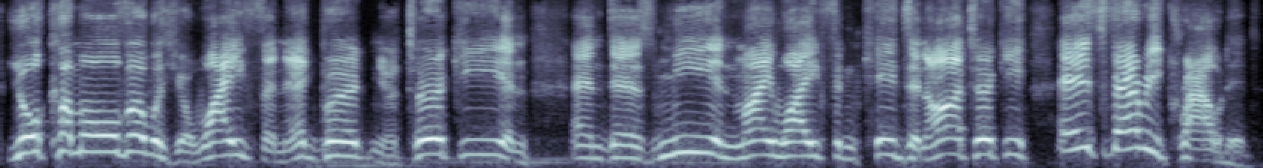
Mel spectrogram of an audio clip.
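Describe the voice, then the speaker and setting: An actor playing a scheming, self-important working-class husband in an old-time radio sitcom, with blustery, folksy speech. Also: male voice, sits high, big pitch swings, measured pace, hardly any pauses, pushed and bright, dry recording, full character voice. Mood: awkwardly persuasive.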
